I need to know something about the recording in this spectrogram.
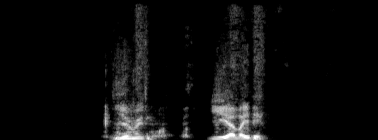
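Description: A man speaks cheerfully nearby.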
